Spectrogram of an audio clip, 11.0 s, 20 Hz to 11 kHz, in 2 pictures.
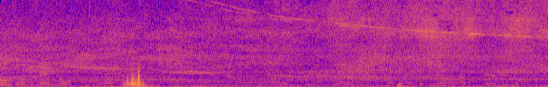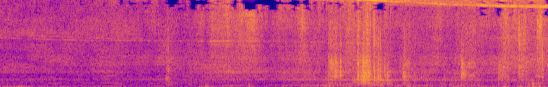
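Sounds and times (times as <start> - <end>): model jet engine whine: 0.0 - 10.9.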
